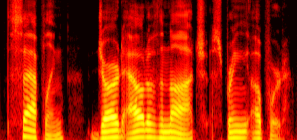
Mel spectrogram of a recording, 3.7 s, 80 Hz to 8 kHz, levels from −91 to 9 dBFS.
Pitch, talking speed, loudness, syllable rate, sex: 120 Hz, 145 wpm, -17 LUFS, 4.4 syllables/s, male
